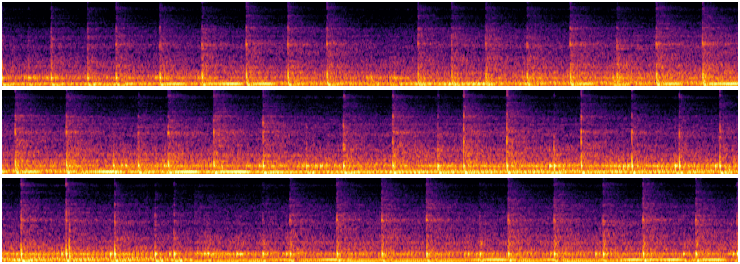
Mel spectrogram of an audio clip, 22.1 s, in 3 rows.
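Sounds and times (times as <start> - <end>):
motorcycle engine idling with knocks: 0.0 - 22.0.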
